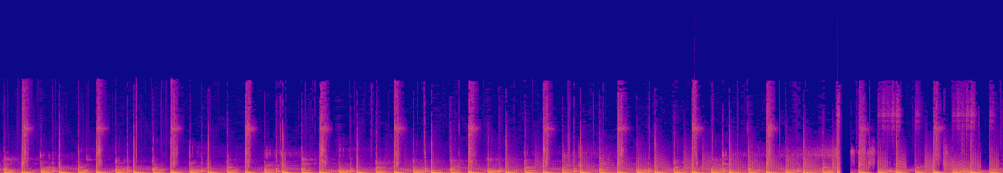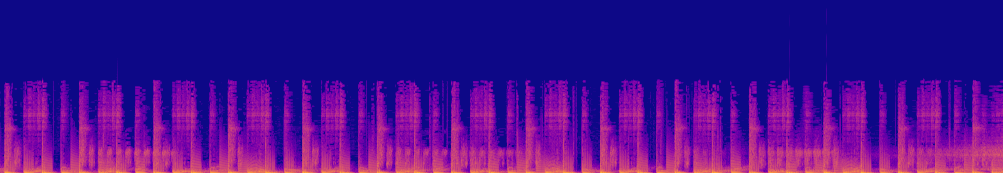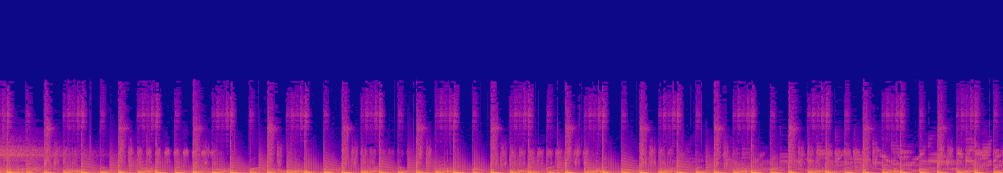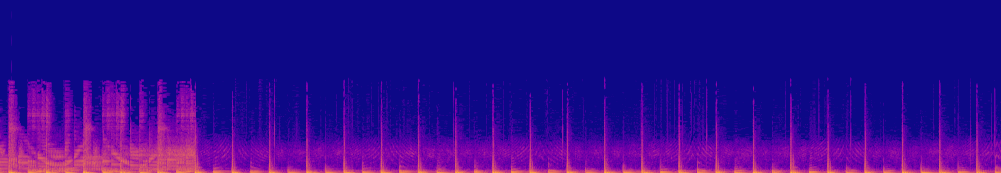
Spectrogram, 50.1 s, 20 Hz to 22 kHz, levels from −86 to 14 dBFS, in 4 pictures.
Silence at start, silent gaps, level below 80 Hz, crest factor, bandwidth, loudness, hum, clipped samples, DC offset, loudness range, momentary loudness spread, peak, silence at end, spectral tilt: 0 s; 10.52-10.62 s; -20 dBFS; 16 dB; 11.5 kHz; -18 LUFS; none; under 0.1%; under 0.1%; 2 LU; 3 LU; 0 dBFS; 0 s; -7 dB/octave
